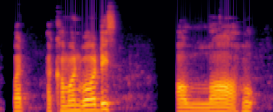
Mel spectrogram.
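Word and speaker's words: الله: And also this lam in the middle, it is not like the same lam we would normally say. So you don't say Allahu. No, this lam has a different sound.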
